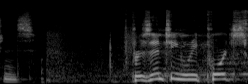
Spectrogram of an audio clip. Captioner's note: speaking French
